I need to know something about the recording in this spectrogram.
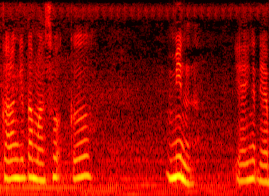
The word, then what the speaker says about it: mean: kita masuk ke Hai Min ya ingat ya bacanya mint bukan mean tapi min min itu rata-rata rumusnya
